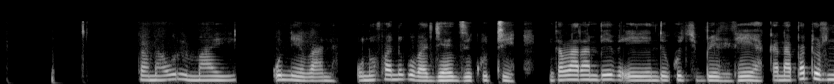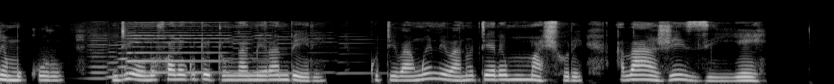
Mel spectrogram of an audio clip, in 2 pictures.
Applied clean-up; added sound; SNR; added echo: none; Harmonica; 11 dB; none.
